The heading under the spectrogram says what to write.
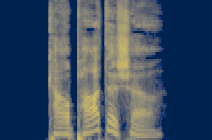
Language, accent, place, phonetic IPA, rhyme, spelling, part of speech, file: German, Germany, Berlin, [kaʁˈpaːtɪʃɐ], -aːtɪʃɐ, karpatischer, adjective, De-karpatischer.ogg
- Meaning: inflection of karpatisch: 1. strong/mixed nominative masculine singular 2. strong genitive/dative feminine singular 3. strong genitive plural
